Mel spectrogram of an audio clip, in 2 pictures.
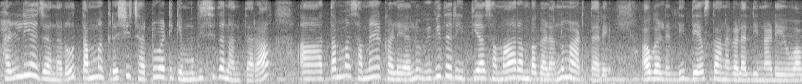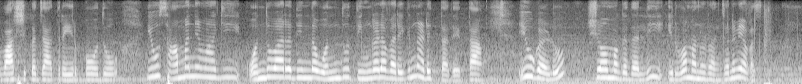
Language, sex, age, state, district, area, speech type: Kannada, female, 18-30, Karnataka, Shimoga, rural, spontaneous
